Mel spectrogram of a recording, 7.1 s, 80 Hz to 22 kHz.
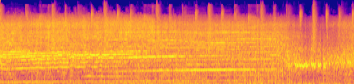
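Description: Racing engine with a clutch, revving to 16,000 rpm at a track test day, a loud high-pitched wail that holds steady and then shifts pitch briefly, with constant rough mechanical noise underneath.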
